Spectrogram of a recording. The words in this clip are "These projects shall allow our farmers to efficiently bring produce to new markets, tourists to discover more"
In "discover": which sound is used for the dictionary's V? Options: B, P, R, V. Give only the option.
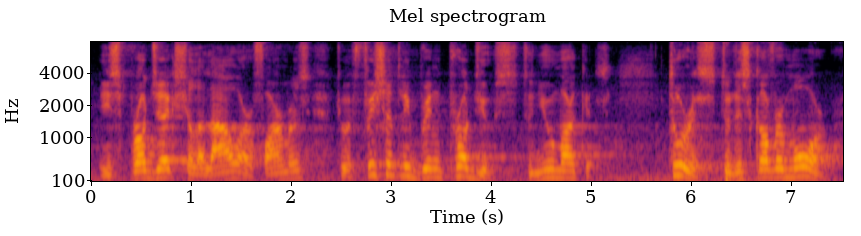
V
